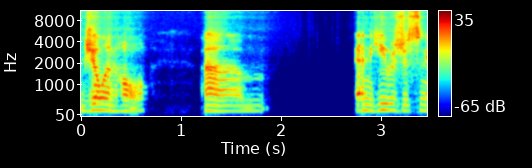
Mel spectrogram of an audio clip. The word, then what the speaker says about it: Gyllenhaal: I say Gyllenhaal. That's not how you say his name. Gyllenhaal.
